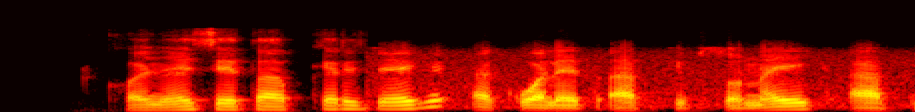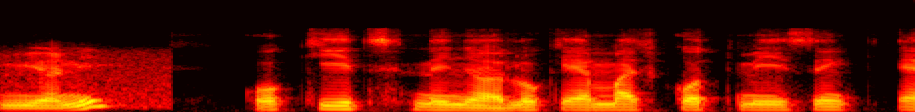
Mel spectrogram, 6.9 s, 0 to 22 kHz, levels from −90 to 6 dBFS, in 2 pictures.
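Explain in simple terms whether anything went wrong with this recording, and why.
From 1.37 s to 4.07 s the speech turns dull and boxy. Nothing above 3.8 kHz gets through, the loudness shifts a little, and a faint new background noise appears. It then clears with no gap. The likely cause is an input switched to a poorer device partway through recording.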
